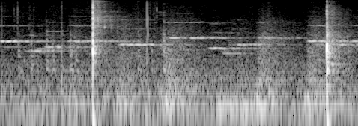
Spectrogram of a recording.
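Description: A single sharp click about half a second in, then a fainter tick, from handling the lock of a reproduction Short Land pattern Brown Bess flintlock musket during a loading demonstration, over quiet room tone.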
